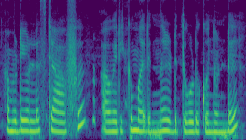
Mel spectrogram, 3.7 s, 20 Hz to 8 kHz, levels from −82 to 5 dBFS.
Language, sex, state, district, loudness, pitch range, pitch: Malayalam, female, Kerala, Kasaragod, -13 LUFS, 210-230 Hz, 220 Hz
